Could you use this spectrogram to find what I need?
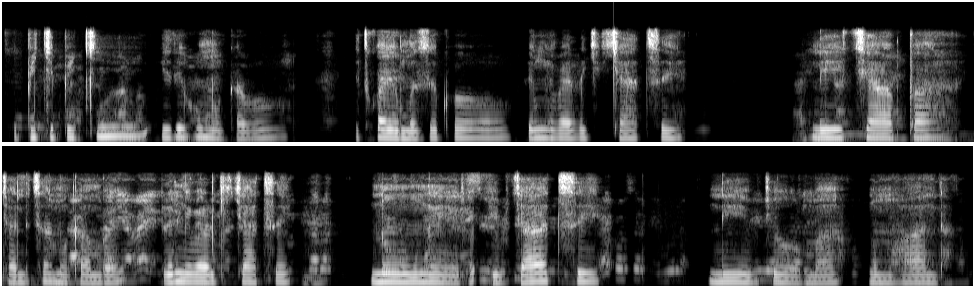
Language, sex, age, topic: Kinyarwanda, female, 18-24, finance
